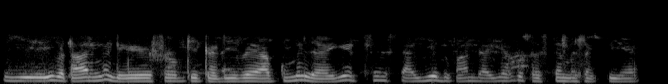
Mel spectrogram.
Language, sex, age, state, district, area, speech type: Hindi, male, 18-30, Uttar Pradesh, Prayagraj, urban, conversation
